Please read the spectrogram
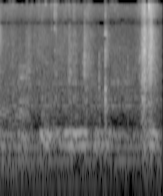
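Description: Camera handling noise: a few sharp clicks and a short, loud rustle near the end as the handheld camera is moved about, under quiet mumbled speech.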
